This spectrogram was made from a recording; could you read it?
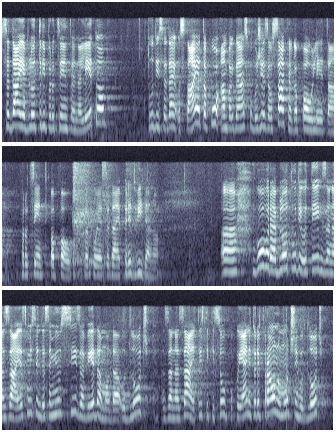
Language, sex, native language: Slovenian, female, Slovenian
